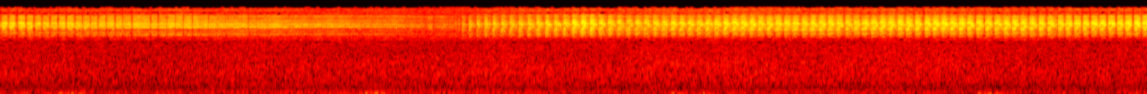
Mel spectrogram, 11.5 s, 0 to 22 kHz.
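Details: Chorus of cicadas in a 45-minute nature recording: continuous high buzzing that dips slightly, then surges around four seconds into a stronger, regularly pulsing drone.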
